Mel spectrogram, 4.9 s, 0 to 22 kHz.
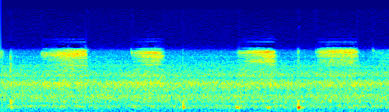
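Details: Owls at a nest on the evening of March 13, 2015, around 8 PM, as adults bring mice and a gopher to owlets. Harsh, breathy hisses, each lasting about half a second, come four times with uneven gaps over a steady background hum.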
